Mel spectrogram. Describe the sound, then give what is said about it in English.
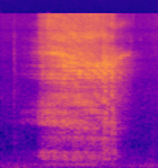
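A single sharp slurp of Ethiopian medium-roast coffee sucked from a spoon during a tasting, a loud hissing rush of air and liquid lasting about a second, with no talking. “So you're gonna just grab that bit of the coffee at the top, just into the spoon, getting as little as possible of that ground, and then the slurping.”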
